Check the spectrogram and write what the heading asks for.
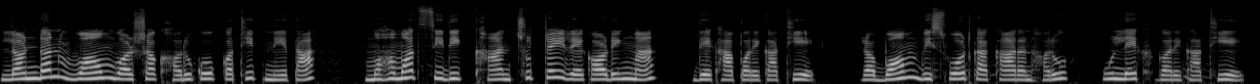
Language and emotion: Nepali, neutral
